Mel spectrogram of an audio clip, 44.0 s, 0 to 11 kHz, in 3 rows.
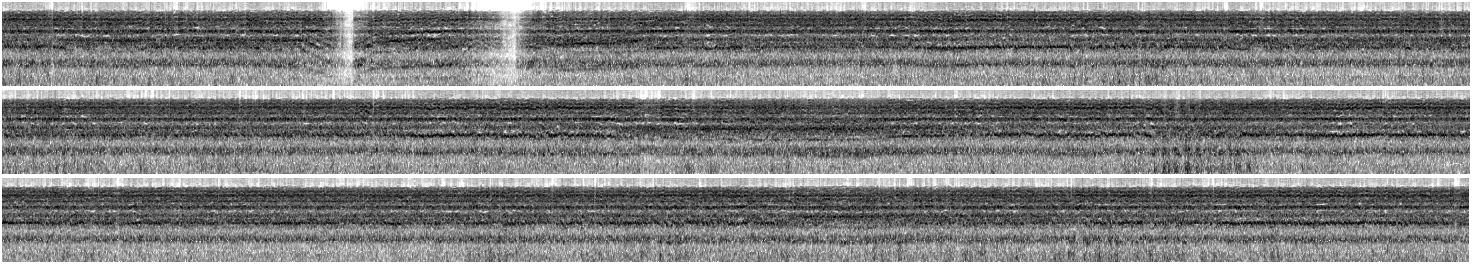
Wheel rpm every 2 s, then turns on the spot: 220, 170, 140, 210, 230, 230, 230, 230, 230, 230, 210, 210, 230, 220, 230, 230, 230, 230, 230, 220, 230, 230.
none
